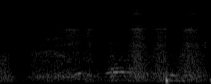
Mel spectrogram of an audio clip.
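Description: Faint hall room tone with a distant voice from the audience, and a soft low thump near the end.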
